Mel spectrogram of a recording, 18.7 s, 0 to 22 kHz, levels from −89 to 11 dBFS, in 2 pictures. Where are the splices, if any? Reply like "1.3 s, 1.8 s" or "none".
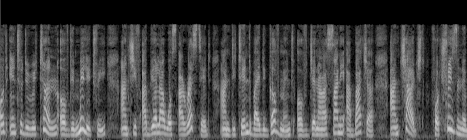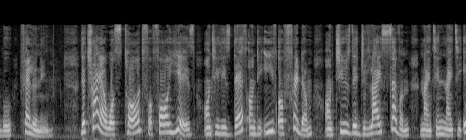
none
